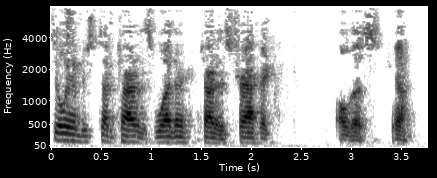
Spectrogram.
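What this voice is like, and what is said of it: Dejected, mopey voice. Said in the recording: “witness a man at his lowest ... What is that voice? ... You okay?”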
